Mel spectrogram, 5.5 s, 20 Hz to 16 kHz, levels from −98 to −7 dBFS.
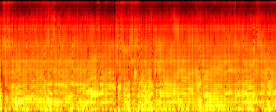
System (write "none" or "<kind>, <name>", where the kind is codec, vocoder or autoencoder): vocoder, BigVGAN v2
